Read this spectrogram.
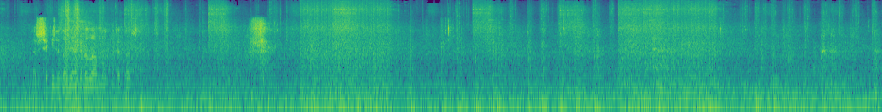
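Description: A deep mechanical rumble drones steadily.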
